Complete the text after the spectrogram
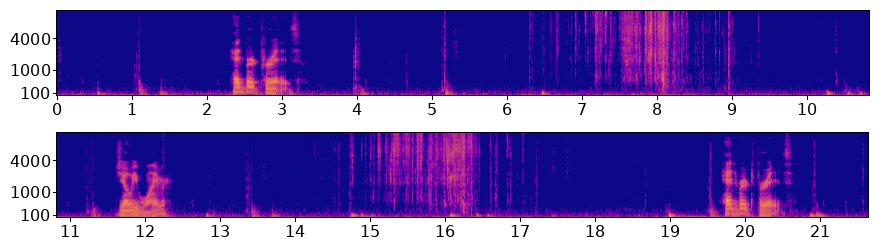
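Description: Trading cards shuffle and click against each other.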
